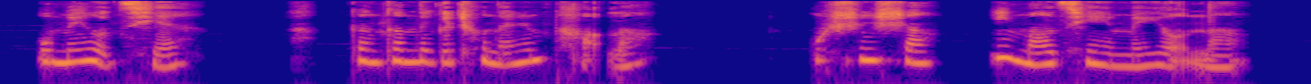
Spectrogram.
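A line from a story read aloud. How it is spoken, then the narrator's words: Thin soft voice. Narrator (Chinese): 他开口说话了，声音细细软软的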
